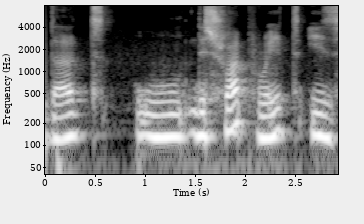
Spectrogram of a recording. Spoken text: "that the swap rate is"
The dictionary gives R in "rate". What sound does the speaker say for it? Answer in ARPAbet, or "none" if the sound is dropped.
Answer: R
